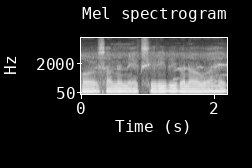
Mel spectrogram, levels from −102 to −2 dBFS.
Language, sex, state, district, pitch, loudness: Hindi, male, Arunachal Pradesh, Papum Pare, 105 Hz, -13 LUFS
